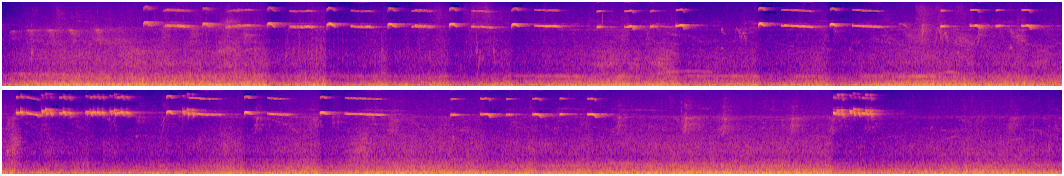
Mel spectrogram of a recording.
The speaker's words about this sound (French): Les sons d'oiseaux que vous avez entendus lors de cet épisode ont été enregistrés par Jordi Calvé et sont hébergés sur xeno-canto.org.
